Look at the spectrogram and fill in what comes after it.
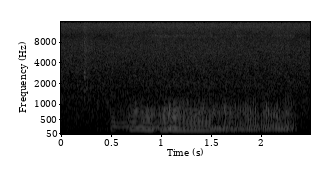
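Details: Small 12 lb dog snoring on a lazy morning: one long, rumbling snore lasting about two seconds, low and buzzy with a layered, droning tone.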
